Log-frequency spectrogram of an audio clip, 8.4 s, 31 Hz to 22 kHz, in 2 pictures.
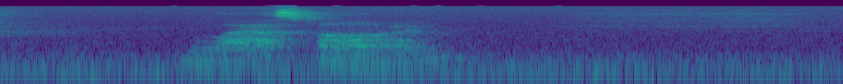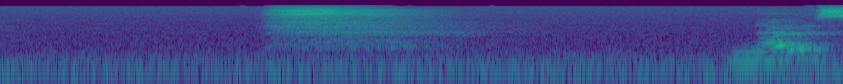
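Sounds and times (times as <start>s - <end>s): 
deep breath in through the nose and out during a guided relaxation exercise: 0.0s - 0.4s, 2.8s - 4.3s, 5.5s - 7.0s
hiss: 0.0s - 8.4s
speech: 0.9s - 2.4s, 7.9s - 8.4s.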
